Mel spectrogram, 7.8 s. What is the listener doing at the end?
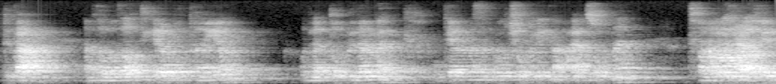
listening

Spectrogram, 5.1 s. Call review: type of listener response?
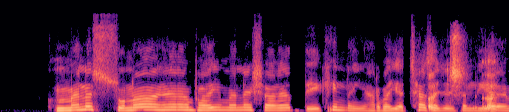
taking over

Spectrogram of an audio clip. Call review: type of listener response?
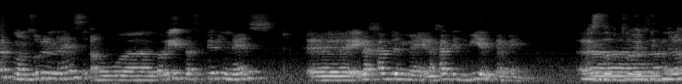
taking over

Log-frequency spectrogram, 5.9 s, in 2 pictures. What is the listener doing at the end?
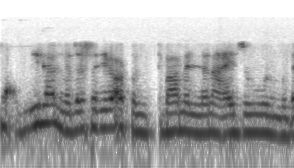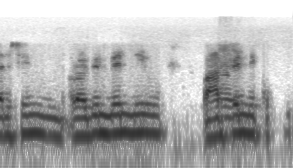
listening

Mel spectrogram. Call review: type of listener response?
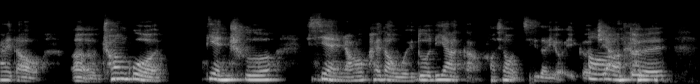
taking over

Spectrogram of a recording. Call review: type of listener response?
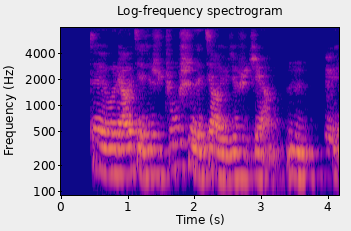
taking over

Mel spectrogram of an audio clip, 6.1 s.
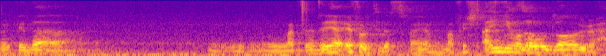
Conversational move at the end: listening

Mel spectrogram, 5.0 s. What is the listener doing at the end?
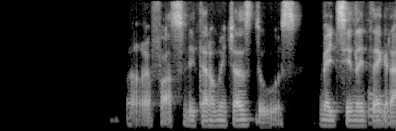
listening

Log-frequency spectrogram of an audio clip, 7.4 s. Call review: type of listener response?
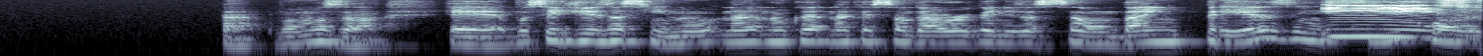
taking over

